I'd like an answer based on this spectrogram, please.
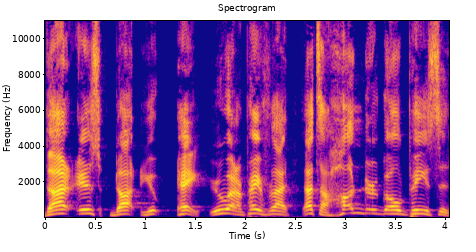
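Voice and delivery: very high, loud, yelled-out delivery. Voicing a Duergar demanding payment for a scroll: yelling out. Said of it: "the Duergar yell out".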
